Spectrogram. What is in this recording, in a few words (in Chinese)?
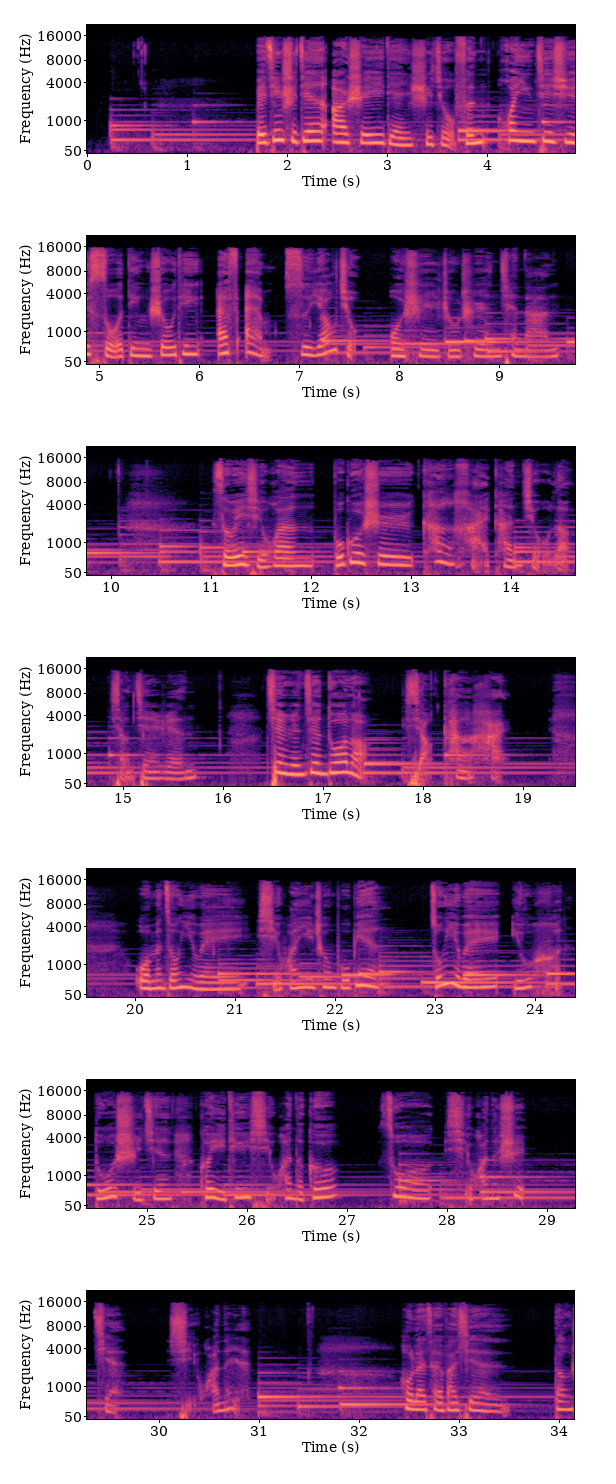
情感类配音作品, 女, 青年（18-35）, 普通话, 温柔甜美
